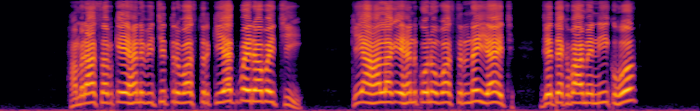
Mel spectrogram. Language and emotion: Maithili, angry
